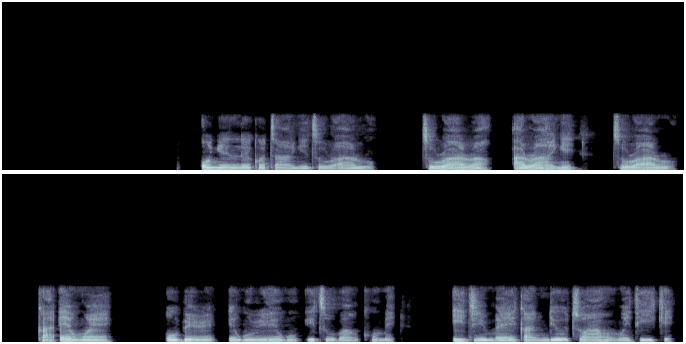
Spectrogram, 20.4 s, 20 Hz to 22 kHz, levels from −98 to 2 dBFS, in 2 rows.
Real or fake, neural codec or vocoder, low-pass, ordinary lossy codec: fake; vocoder, 24 kHz, 100 mel bands, Vocos; 7.2 kHz; none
